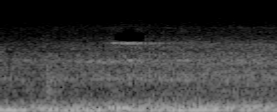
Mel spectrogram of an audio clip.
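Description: Steady low rumbling background noise with no clear event in it.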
